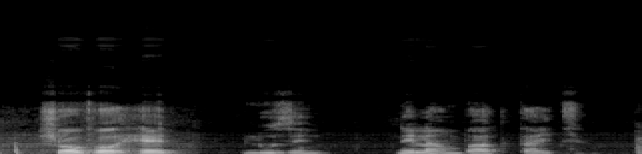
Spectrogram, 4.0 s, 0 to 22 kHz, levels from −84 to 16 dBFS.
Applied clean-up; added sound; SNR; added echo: none; none; none; none.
